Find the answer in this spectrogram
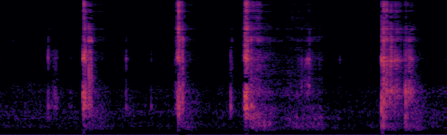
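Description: Lips smacking on a cigar while puffing: about seven soft, short smacks and clicks at irregular intervals.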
